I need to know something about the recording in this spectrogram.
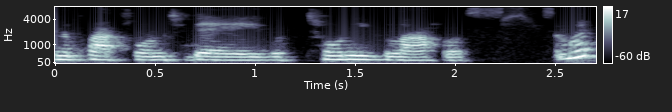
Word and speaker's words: Vlahos: And so that said, I'm delighted to be sharing the platform today with Tony Vlahos. Am I pronouncing the last name correctly?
